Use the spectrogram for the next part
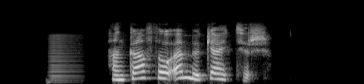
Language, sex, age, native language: Icelandic, female, 40-49, Icelandic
